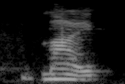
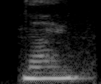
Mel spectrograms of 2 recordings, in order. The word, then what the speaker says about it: night: jadi night itu kan tulisannya pakai GH ya tapi pas dibaca itu gh-nya hilang ya jadi cara membac night night ya Coba diulang night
